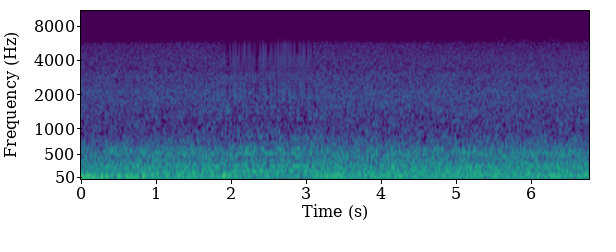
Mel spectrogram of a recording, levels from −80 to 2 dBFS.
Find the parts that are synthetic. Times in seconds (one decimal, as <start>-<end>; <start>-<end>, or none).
1.9-3.1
